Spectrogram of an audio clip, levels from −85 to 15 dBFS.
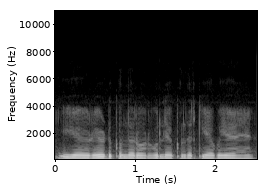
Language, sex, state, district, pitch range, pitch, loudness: Hindi, male, Rajasthan, Bikaner, 130-135 Hz, 130 Hz, -13 LUFS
